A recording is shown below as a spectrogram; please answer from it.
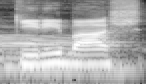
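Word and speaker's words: Kiribati: की ईस्ट में अच्छा ये किरीबाश एक और कंट्री है किरीबाती लिखते हैं स्पेलिंग में ये सारे इधर है सबसे लीस्ट विजिटेड सबसे आइसोलेटेड सोवरन कंट्रीज है।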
